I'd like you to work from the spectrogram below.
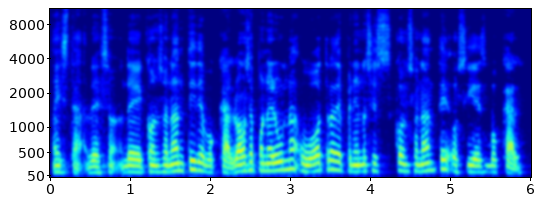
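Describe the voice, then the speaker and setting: Man, mellow voice, rambling teacher, lots of fillers and chuckles. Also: medium pitch, a little fast. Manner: loose and chatty, many fillers and self-corrections, chuckles often. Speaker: English teacher. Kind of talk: casual classroom explanation.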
